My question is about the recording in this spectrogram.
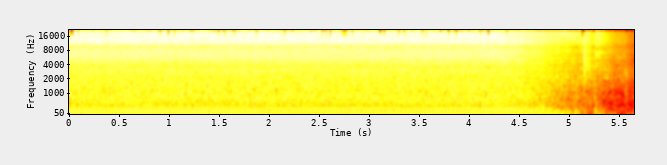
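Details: Push mower with a leaking carburetor bowl (missing bowl gasket), after a too-long cable was wrapped to fit: small engine runs steady with an even beat near 214 per minute, then cuts off and winds down; healthy running.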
